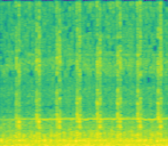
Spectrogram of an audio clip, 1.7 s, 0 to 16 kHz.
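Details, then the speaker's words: Cold 2015 GMC Sierra 5.3 V8 with P0300, P0304, P0172 and P0324 codes: sharp, even ticks about five a second over idle, loudest on the passenger bank. Valvetrain ticking from a bent cylinder 4 exhaust pushrod that had slipped off its rocker arm. "let's see if i can tell which side the engine noise is coming from it definitely sounds loudest from their passenger side"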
